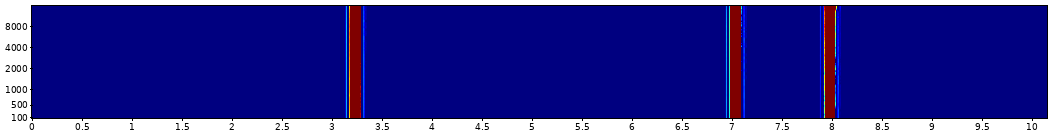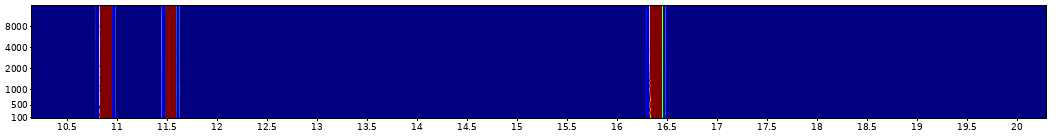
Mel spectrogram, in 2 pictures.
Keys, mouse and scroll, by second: 8.0 click, 8.8 s, 11.2 click, 16.4 click.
